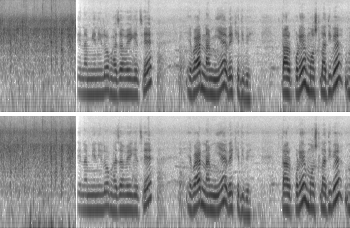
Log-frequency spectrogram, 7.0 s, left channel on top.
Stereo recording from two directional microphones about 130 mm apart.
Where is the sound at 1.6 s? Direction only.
5° left (ahead or behind).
